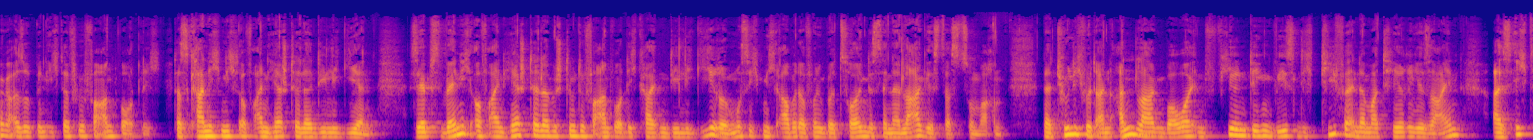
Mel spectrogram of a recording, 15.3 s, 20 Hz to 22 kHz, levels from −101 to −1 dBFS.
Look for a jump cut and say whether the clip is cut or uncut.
cut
